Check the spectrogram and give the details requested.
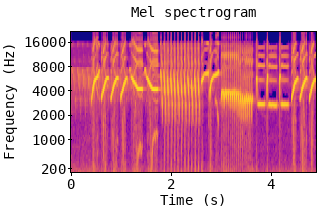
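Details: Canary song mixing looping whistled notes, a dense rapid trill, a buzzy lower rattle, and steady flat high tones with short upswept slurs.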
